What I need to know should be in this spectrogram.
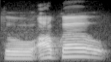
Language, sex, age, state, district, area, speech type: Urdu, male, 18-30, Delhi, South Delhi, urban, spontaneous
